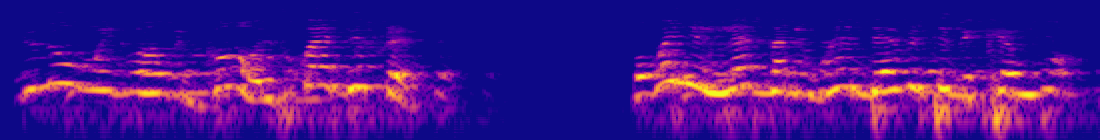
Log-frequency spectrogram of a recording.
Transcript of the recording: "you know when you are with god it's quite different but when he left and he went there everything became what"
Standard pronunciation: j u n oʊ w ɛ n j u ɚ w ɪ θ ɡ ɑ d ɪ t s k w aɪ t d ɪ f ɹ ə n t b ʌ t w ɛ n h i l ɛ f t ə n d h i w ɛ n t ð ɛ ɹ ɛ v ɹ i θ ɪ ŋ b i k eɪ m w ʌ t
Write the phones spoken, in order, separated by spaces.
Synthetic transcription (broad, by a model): j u n oʊ w ɛ n j u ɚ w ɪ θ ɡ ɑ ɪ t s k w aɪ t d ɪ f ɹ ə n t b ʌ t w ɛ n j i l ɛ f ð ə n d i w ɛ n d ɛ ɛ v ɹ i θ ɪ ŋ b i k eɪ m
